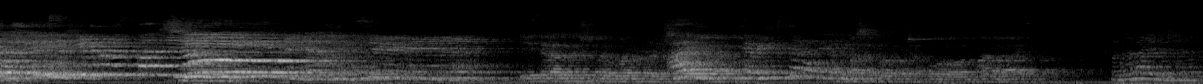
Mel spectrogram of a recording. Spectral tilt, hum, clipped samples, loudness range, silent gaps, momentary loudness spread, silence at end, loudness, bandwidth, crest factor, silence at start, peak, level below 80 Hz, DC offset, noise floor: -5 dB/octave; none; under 0.1%; 16 LU; none; 19 LU; 0 s; -30 LUFS; 11.5 kHz; 20 dB; 0 s; -10 dBFS; -60 dBFS; under 0.1%; -55 dBFS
